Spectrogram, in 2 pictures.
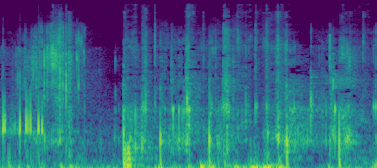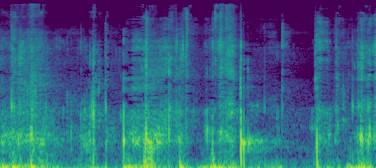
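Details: French Bulldog eating cucumbers indoors, crunching and biting in quick irregular bursts, wet chomps with sharp cracks between short pauses, close to the microphone.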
